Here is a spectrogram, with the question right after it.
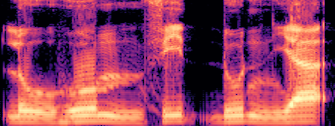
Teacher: tidak berdengung, baca pendek saja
